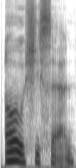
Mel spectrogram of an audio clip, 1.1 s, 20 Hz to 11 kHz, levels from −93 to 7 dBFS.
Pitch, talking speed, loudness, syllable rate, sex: 155 Hz, 160 wpm, -15 LUFS, 3.0 syllables/s, female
